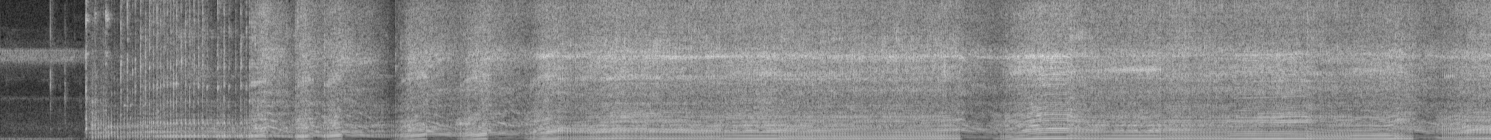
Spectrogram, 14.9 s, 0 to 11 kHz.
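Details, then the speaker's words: Vintage Homelite Super 2 automatic-oiling chainsaw, genuine Homelite bar, sharp chain: crisp two-stroke snarl revving up and down cleanly, holding high revs steadily while cutting and recovering quickly; runs strong. "It has a genuine Homelite bar and a very sharp chain. We're going to start it up and let you see how this one runs and cuts."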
